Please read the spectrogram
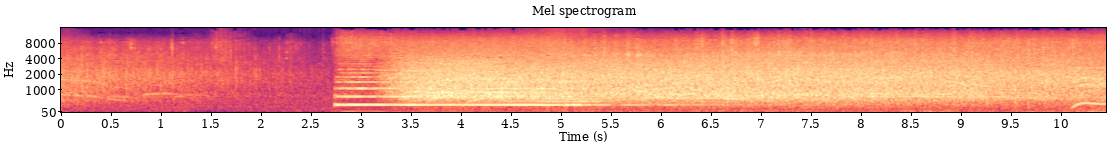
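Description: A ram's-horn hunting horn blown in one long, steady note of about four seconds, starting suddenly about three seconds in, with a crowd cheering loudly that carries on after the note fades.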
